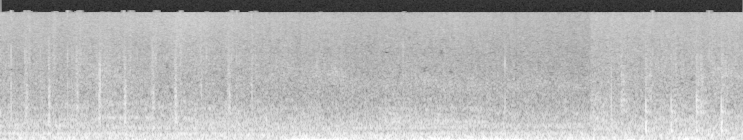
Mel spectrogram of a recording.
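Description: Game footsteps patter as a figure runs.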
